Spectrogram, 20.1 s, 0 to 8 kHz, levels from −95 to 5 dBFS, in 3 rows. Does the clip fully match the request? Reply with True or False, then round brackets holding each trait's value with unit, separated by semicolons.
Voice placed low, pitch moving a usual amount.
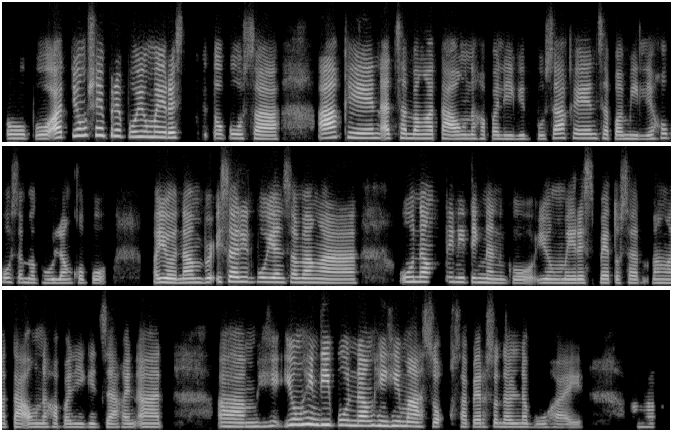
False (220 Hz; 3.8 semitones)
